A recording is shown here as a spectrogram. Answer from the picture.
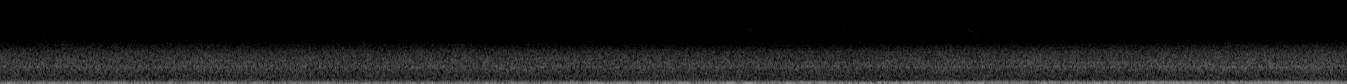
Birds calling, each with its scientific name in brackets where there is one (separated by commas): unidentified bird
